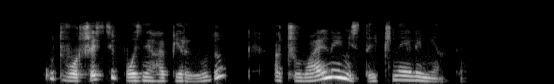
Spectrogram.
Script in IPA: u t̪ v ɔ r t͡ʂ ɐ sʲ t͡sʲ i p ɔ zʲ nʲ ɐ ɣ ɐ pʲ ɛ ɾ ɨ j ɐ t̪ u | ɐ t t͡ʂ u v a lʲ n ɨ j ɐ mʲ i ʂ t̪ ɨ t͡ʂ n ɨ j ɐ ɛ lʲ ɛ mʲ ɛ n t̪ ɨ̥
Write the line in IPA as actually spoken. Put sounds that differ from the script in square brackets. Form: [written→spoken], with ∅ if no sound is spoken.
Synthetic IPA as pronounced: u t̪ v ɔ r t͡ʂ ɐ sʲ t͡sʲ i p ɔ zʲ nʲ ɐ ɣ ɐ pʲ ɛ ɾ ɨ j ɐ [t̪→d̪] u | ɐ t t͡ʂ u v a lʲ n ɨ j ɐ mʲ i [ʂ→s] t̪ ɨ t͡ʂ n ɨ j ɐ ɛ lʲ ɛ mʲ ɛ n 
